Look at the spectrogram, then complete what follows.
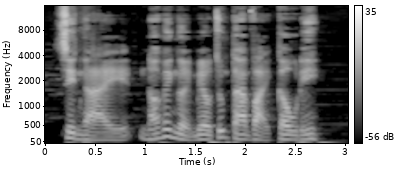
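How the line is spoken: Old man, amused, anxious, hushed. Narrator (Vietnamese): lão đầu này vừa tức cười lại vừa thấp thỏm lo lắng, hạ giọng nói

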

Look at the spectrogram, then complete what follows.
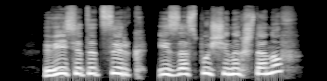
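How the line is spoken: Shouted out. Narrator (Russian): Алекс выкрикнула

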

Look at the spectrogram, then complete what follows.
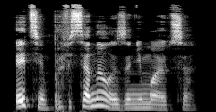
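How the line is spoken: Dry reply. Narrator (Russian): сухо ответил

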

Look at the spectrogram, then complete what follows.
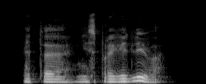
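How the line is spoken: Quiet. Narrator (Russian): Толла тихо произнесла

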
